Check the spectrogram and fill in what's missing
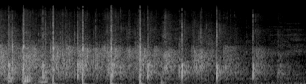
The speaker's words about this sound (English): Let us give them another hand clap.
